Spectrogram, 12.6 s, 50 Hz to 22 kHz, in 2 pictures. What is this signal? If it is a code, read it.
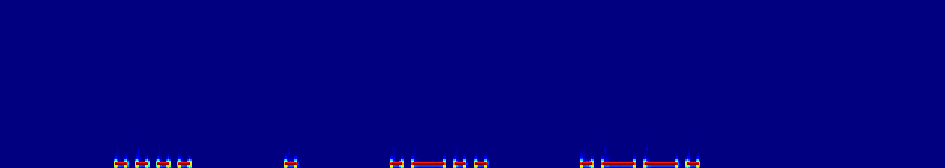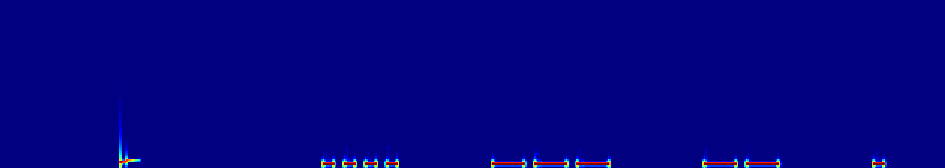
Morse code, heard as a keyed tone, about 17 wpm, spaced as for 10 wpm, 700 Hz. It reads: HELP HOME
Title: 3x Character Spacing - Top 300 Words - 17wpm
